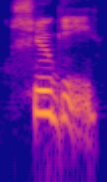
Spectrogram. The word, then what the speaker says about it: cheugy: So it's CHEUGY, Chuggy. It means like, like cheesy or tacky. But Jeff pronounces it chuggy, which is one of my.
